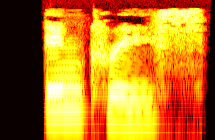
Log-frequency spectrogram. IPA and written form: ɪnkˈɹiːs (increase)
